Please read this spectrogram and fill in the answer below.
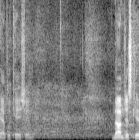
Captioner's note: laughing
